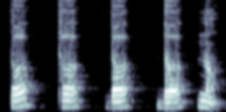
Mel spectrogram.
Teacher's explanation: त वर्ग त थ द थ न इसका उच्चारण स्थान दंत है। दंत इनका आप दांतों के बिना उच्चारण नहीं कर सकते हैं। त थ द ध न कहने का मतलब है हमारी जीवा दांतों को स्पर्श करती है। · हमारी जीवा दांतों को स्पर्श करती है, तो दंत हो गया।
